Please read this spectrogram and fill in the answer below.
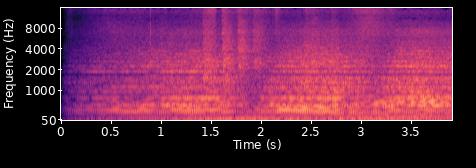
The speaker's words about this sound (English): There's this train called La Bestia that runs from the south end of Mexico all the way to the north. And that train passes through my grandma's house at any hour at night.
